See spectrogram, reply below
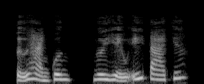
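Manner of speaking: ordinary delivery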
